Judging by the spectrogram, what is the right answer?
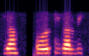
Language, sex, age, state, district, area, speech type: Punjabi, female, 18-30, Punjab, Hoshiarpur, rural, conversation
